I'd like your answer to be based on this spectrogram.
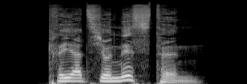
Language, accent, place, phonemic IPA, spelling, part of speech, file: German, Germany, Berlin, /kʁeatsɪ̯oˈnɪstɪn/, Kreationistin, noun, De-Kreationistin.ogg
- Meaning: creationist (female)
